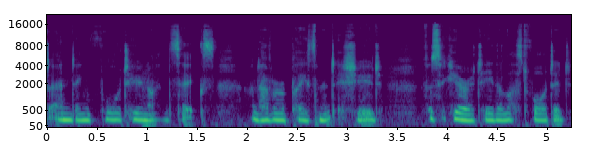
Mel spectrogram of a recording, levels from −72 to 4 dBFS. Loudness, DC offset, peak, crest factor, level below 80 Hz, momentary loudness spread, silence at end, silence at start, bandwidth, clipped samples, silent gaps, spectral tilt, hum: -29 LUFS; under 0.1%; -14 dBFS; 14 dB; -54 dBFS; 8 LU; 0 s; 0 s; 16.5 kHz; under 0.1%; none; -5 dB/octave; none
